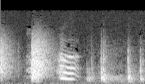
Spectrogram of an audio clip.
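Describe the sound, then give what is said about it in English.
A gunshot in a radio drama bursts out as a single sharp crack, quickly followed by a voiced cry and further bumps and voices. “So you still have my gun. Yes, and I'm going to use it on Homer now.”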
